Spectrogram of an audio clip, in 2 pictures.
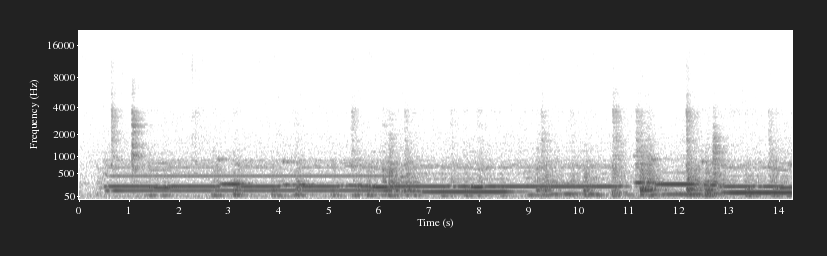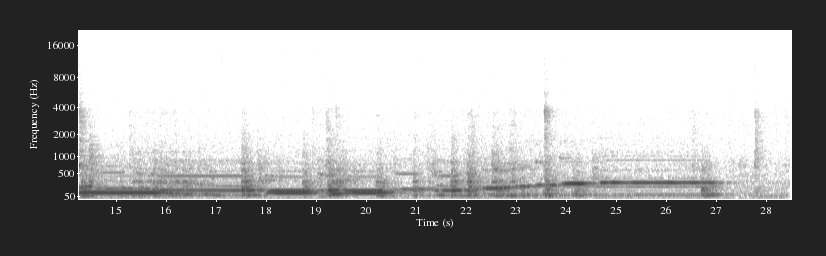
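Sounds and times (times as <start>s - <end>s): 
Gedbas 8 organ stop: 0.4s - 27.2s.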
